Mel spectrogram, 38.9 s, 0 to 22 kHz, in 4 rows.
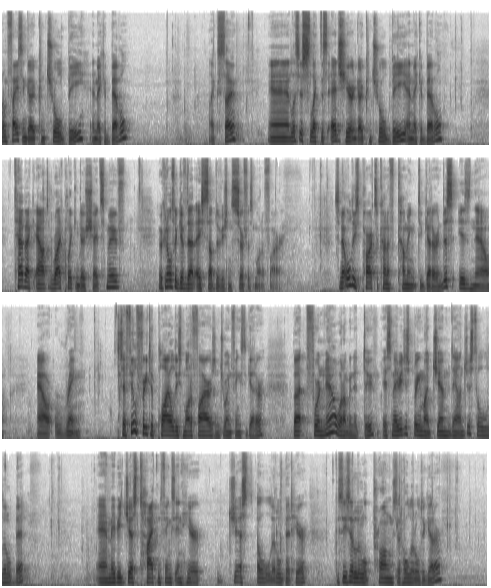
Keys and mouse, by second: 1.0 ctrl+b, 5.6-6.6 drag, 6.1 alt+a, 6.6-10.5 alt+shift+middle drag, 7.7 ctrl+b, 9.0 Tab, 10.7-16.9 right drag, 13.0-16.9 drag, 13.0-27.1 middle drag, 16.1 alt+a, 21.3 KP_1, 25.0-25.8 drag, 25.0-25.8 right drag, 27.1-30.4 right drag, 27.7 g, 30.2 alt+a, 30.4-36.9 drag, 31.8 Tab, 32.1 z, 33.7-38.9 right drag, 35.7 g, 37.1 Tab, 38.2 Tab, 38.6 g.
